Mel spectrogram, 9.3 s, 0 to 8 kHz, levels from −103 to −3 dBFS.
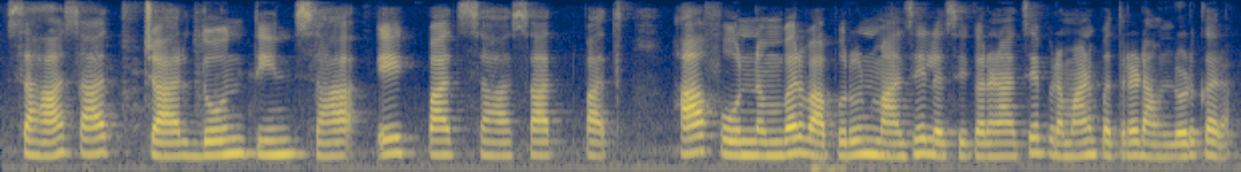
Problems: none marked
